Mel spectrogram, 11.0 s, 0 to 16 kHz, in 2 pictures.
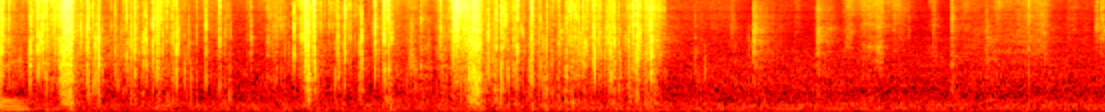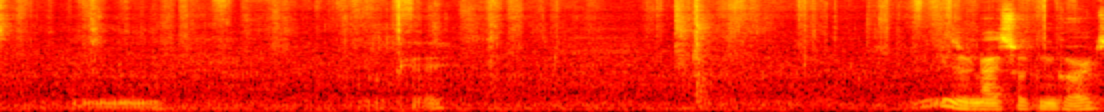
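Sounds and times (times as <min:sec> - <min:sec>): plastic wrapper tearing and crinkling: 0:00.0 - 0:03.5.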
